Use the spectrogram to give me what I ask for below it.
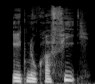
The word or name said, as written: etnografi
